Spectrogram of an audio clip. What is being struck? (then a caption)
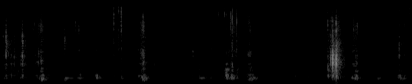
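Bead-filled slime pressed with a plastic knife. A yellow plastic knife held with long nails presses into and drags through a large flat patch of teal crunchy bead slime. Soft, bright crackling and crunching bursts come in a quick irregular series, with one sharper, louder crunch near the end and no low rumble beneath.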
